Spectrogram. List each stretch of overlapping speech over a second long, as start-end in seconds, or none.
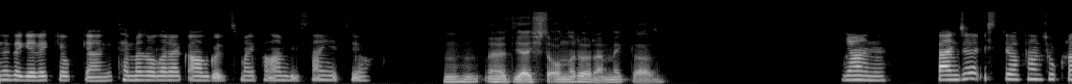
none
